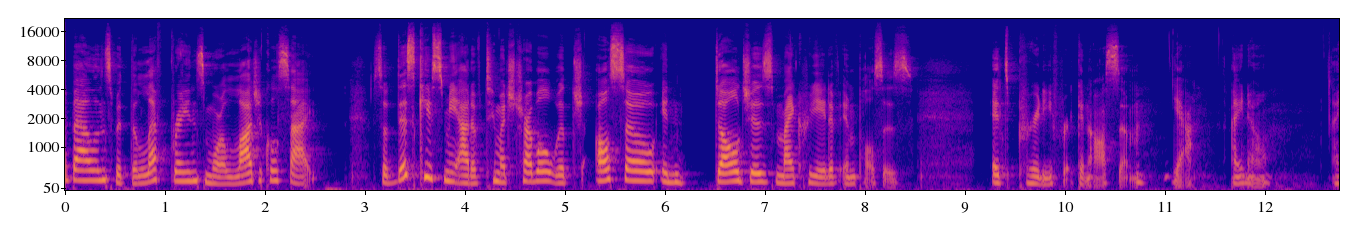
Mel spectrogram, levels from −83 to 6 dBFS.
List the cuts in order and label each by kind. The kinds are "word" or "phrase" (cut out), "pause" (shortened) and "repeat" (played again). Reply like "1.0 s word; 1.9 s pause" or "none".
none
